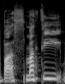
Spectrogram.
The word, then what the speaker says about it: basmati: Like walk around saying basmati, basmati? – You actually pronounced it perfectly when you were making a joke out of it. You nailed it.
